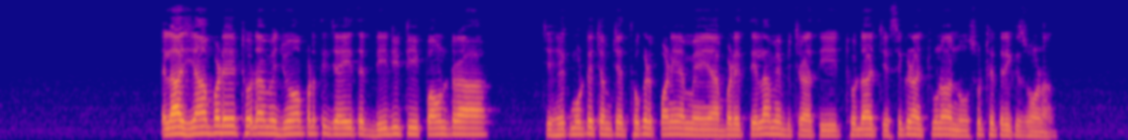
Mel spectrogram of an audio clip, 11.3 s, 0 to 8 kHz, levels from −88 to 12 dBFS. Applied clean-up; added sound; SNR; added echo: none; none; none; none.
